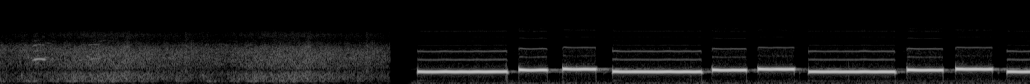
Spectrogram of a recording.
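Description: Wind and surf noise from a clifftop over the sea. About four seconds in it cuts off, and a flute starts a simple tune, loud, with a long lower note followed by short higher ones in a repeating pattern.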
